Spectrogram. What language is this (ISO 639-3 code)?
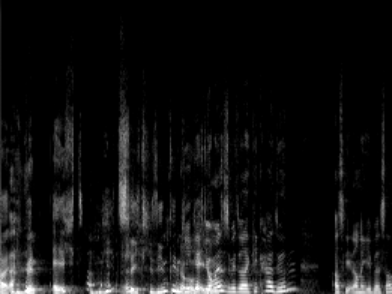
nld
